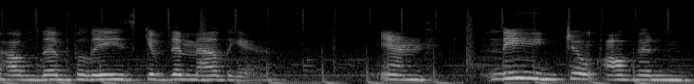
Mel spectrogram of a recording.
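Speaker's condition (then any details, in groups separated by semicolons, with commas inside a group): Friedreich's ataxia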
